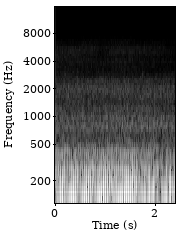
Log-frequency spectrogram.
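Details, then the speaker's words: Triumph Bonneville SE 865 twin with D&D silencers, after air injection removal, in 5th (top) gear just over tick-over at about 20 mph: a steady, even low thump as it pulls cleanly with no stuttering or misfires, and no more overrun popping. "just over tick over speed, just over 20 miles an hour, and she's pulling. Yeah, it's no stuttering or anything. It's so clean, absolutely brilliant."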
